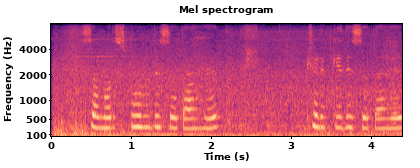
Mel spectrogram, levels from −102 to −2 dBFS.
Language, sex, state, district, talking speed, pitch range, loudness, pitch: Marathi, female, Maharashtra, Solapur, 95 wpm, 260-295 Hz, -18 LUFS, 280 Hz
